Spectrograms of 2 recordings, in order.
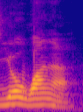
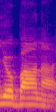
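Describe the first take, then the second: First: The middle consonant is a w sound. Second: The middle consonant is a b sound. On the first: The speaker calls it right. "It's you wanna" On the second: The speaker calls it wrong. "it's not Yobana"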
